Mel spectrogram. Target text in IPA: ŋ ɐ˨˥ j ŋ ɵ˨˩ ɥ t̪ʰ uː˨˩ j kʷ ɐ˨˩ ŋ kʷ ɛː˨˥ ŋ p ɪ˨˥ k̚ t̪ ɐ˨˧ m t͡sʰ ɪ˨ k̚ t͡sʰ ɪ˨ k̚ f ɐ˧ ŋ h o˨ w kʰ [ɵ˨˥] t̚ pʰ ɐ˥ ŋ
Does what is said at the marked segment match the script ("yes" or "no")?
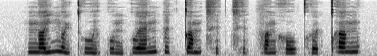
yes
